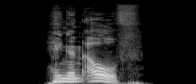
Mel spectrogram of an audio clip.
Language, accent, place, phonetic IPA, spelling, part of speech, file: German, Germany, Berlin, [ˌhɛŋən ˈaʊ̯f], hängen auf, verb, De-hängen auf.ogg
- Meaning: inflection of aufhängen: 1. first/third-person plural present 2. first/third-person plural subjunctive I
